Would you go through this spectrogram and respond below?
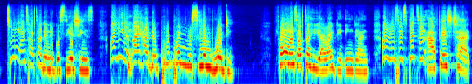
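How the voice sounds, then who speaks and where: An actress playing a wry, regretful married woman telling her story in an expressive dramatized monologue. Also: sits high, poor audio. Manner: expressive, reflective.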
